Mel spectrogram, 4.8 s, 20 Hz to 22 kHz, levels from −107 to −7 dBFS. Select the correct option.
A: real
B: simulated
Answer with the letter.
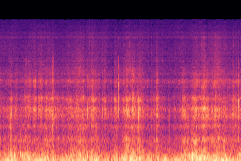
B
